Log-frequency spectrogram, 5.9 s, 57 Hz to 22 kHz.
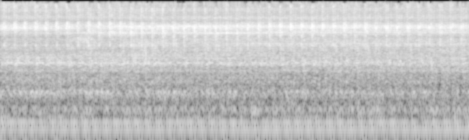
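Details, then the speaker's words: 2000 Rover 75 Club, 1.8 K-series engine, first start after head gasket repair and cylinder head rebuild. Steady idle with a busy, tinny rattle over the top. Rattly first start, cause not confirmed. "So we've just heard that first startup, she was quite rattly."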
